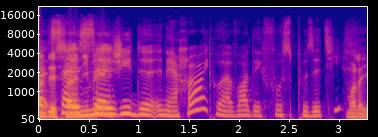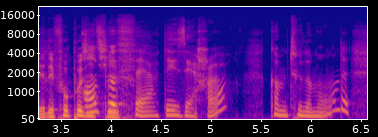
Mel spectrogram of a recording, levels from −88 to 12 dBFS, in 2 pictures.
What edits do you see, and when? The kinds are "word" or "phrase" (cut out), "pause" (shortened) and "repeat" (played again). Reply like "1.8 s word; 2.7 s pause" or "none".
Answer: 1.6 s word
